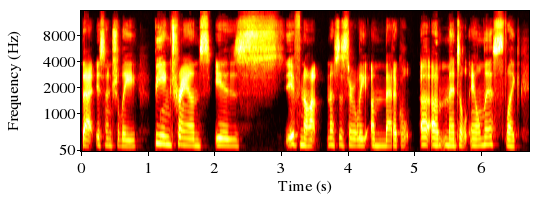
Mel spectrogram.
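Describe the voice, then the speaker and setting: A woman's voice: fairly even intonation, normal speed, no room sound. Chatty woman with a dry close sound. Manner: chatty and self-deprecating, with sudden playful jumps in pitch. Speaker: guest. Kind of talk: casual podcast conversation.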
